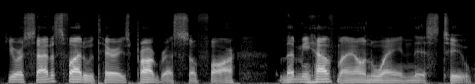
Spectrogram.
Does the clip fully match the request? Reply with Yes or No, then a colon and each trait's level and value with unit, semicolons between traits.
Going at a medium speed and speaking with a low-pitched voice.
No: fast, 225 wpm; low, 100 Hz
